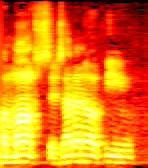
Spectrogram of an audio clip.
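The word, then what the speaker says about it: Munsters: know since they were monsters but they call them monsters pronounced m u n s RS said of monsters but they were actually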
